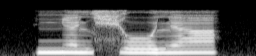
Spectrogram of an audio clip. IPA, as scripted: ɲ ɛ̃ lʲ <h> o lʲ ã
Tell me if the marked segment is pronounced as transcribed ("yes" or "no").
no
